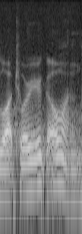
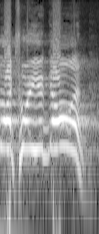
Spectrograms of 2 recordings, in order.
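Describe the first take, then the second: First: It is said in a mild, gentle tone. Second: It is said in a loud, angry tone. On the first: A kind, forgiving warning. "the humble little preacher" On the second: An exasperated scolding of a reckless driver. "with passion and conviction"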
